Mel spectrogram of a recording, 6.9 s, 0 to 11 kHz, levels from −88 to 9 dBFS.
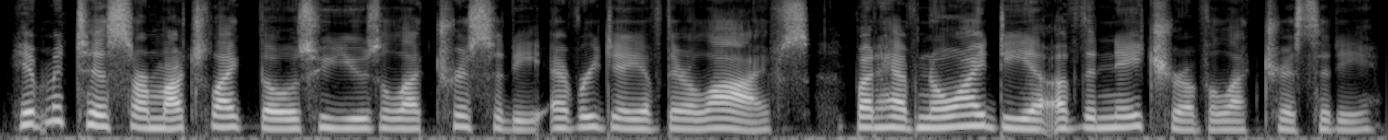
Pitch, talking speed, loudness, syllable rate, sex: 195 Hz, 190 wpm, -18 LUFS, 6.2 syllables/s, female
